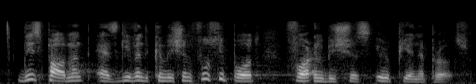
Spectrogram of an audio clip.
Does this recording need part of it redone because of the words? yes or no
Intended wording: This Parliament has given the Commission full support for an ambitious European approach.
yes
